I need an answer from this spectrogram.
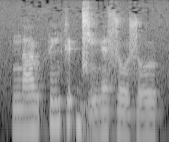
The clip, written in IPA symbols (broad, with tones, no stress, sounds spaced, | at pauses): n a˦ ʊ̯ θ ĩ˦ k ɪ˦ ʔ d͡ʑ ḛ˦˨ ŋ ɛ˦ z o˨ z o˨ ʊ̯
